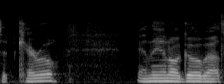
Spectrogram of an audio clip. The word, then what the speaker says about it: Cairo: of Cairo it's spelled like Cairo but they pronounce it Cairo and then I'll go about three miles beyond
